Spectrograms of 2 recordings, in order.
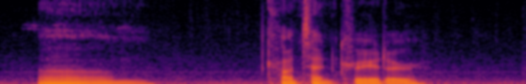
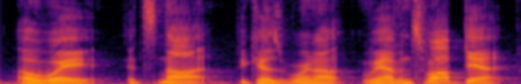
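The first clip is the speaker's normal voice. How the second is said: louder, startled oh wait; higher, louder surprised correction; sudden realization; 5 semitones higher, 5 dB louder than usual. Real, not acted. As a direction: catch your own mistake out loud. Realizes mistake mid-puzzle.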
